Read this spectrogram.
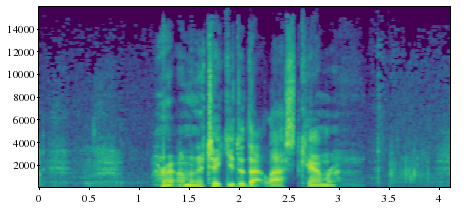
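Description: Footsteps crunch on a dirt trail outdoors.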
